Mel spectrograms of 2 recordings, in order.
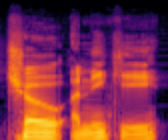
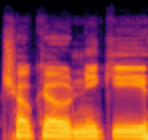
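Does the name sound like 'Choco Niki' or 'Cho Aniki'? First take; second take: Cho Aniki; Choco Niki. First: The name is said as 'Cho' then 'Aniki'. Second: The name is said with a 'co' sound inserted. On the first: The speaker calls it right. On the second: The speaker calls it wrong.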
